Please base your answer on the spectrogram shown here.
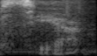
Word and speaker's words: Sierra: But I forget, is it Sierra or Sierra? It is Sierra. I think I'm confident. I think you spelled out S-E-A. Sierra, right?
